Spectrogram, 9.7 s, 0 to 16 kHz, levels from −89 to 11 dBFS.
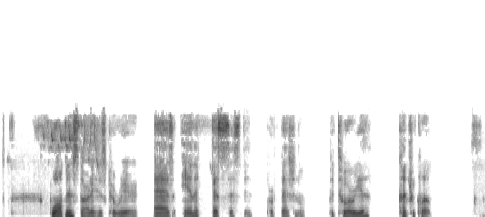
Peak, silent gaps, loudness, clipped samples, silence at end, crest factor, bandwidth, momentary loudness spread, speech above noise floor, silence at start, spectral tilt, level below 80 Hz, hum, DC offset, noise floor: -2 dBFS; 2.75-3.05 s, 3.52-3.59 s, 5.05-5.33 s, 6.10-6.58 s, 6.70-6.74 s, 7.44-7.96 s, 8.63-9.41 s; -21 LUFS; under 0.1%; 0.15 s; 22 dB; 8.4 kHz; 23 LU; 22 dB; 0.2 s; -4 dB/octave; -46 dBFS; none; under 0.1%; -44 dBFS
